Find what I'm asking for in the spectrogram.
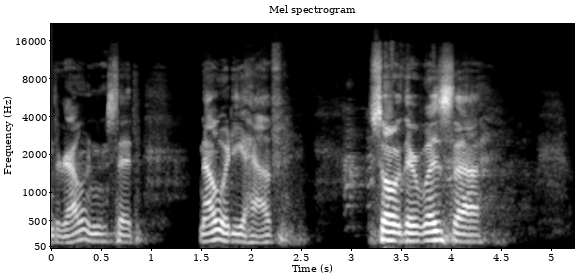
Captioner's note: audience laughter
